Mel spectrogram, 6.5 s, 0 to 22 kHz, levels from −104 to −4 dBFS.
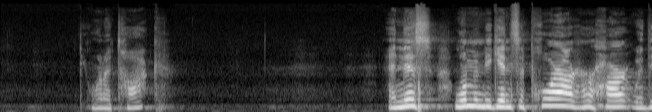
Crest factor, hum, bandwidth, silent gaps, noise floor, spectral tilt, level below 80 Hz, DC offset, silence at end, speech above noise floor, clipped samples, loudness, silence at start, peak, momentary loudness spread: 18 dB; none; 16.5 kHz; none; -73 dBFS; -5.5 dB/octave; -64 dBFS; under 0.1%; 0 s; 50 dB; under 0.1%; -22 LUFS; 0.9 s; -6 dBFS; 18 LU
